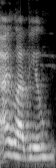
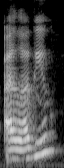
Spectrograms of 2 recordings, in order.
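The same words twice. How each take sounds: First: The voice falls at the end, said tenderly. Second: The voice rises at the end, like a question.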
